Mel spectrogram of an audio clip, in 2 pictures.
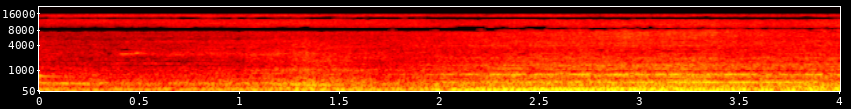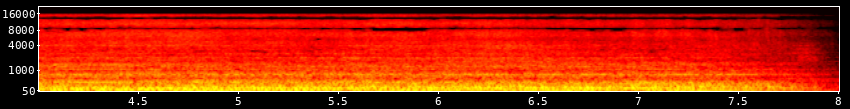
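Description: Freight train passing close by: a steady heavy rumble of wheels on the rails that grows louder about two seconds in and fades out just before the end.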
